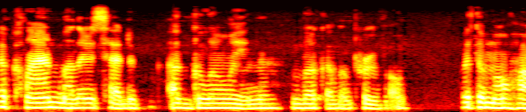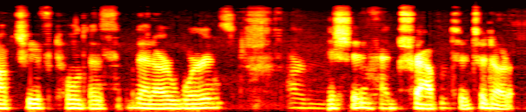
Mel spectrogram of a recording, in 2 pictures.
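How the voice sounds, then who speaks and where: A man's voice: mid-range voice, little pitch movement, a little slow, no echo, poor audio. A man reading a storybook aloud, sometimes dropping into casual asides. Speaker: read-aloud narrator.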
